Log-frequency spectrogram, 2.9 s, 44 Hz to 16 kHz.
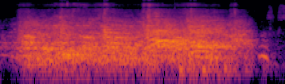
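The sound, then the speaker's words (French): A crowd of protesters in the Les Halles shopping centre in Paris chants and shouts together, chanting against Article 49.3 and for retirement at 60, in a loud, sustained roar of many voices for nearly three seconds, then the noise drops off abruptly. “un climat éruptif à Paris que de nombreux manifestants ont envahi le centre commercial des Halles avant de déambuler dans la galerie commerciale, puis dans les couloirs du métro et du RER.”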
